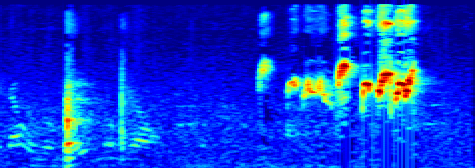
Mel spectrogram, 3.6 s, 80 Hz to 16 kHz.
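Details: Red-whiskered bulbul in a forest during bird trapping, 23 March 2017: after two faint clicks, a burst of short bright chirps and warbling notes around one second long, quiet background.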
